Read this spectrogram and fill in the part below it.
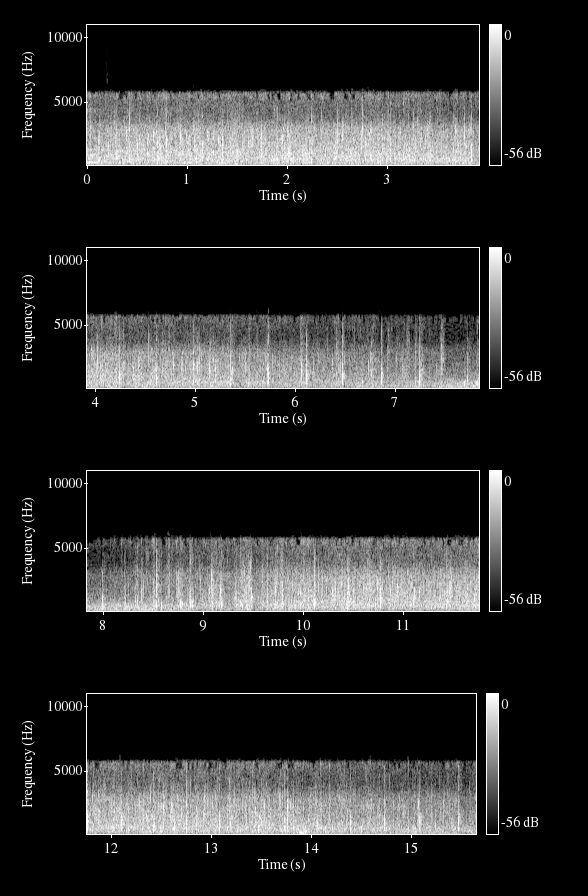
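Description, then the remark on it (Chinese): A large audience applauds warmly and steadily to welcome radio director Lu Junhong, a dense, unbroken wash of clapping that stays loud and even for about fifteen seconds, with no voices heard over it. “现在，让我们用最热烈的掌声，恭请尊敬的卢军红台长为我们慈悲看图腾。”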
